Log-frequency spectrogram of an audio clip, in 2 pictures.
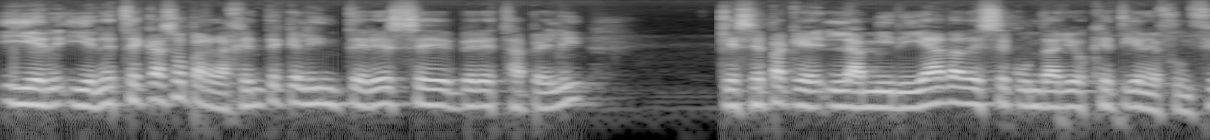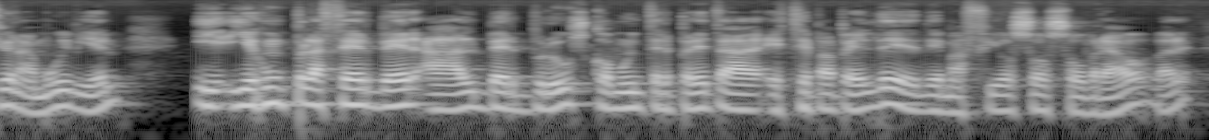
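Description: A man's voice: mid-range voice, steady tone, normal speed, darkish tone. A man, chatting casually and enthusiastically about films as a podcast co-host, full of slang. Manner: enthusiastic, uses slang and filler words. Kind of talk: casual film discussion.

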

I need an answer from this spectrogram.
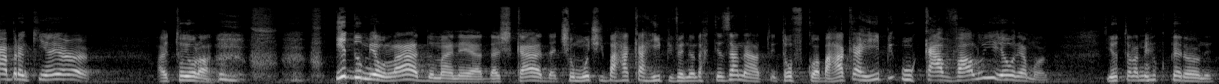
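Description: A young man tells a story with a very high voice and a rapid pace. He acts out voices and sounds as he goes, under a long reverb. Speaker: podcast storyteller. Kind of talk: casual storytelling chat.

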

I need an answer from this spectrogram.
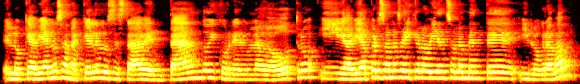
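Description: Higher-voiced northern Mexican woman, casual podcast. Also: quick pace, hardly any pauses, warm tone. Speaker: podcast co-host. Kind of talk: casual conversational chat. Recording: roomy echo, faint music.

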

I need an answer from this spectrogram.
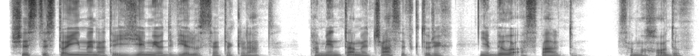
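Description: A slow, rambling old oak tree from a children's audiobook, put on by a man reading. The voice sits low and gravelly, unhurried, fond of the sound of its own long lists. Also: no echo, clean studio sound. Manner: slow, rambling, listing names at length.

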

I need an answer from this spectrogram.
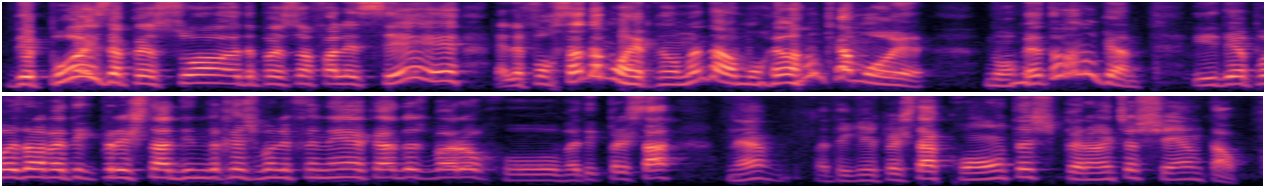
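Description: Lively Brazilian man teaching Torah. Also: sits high, quick pace, hardly any pauses. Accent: Brazilian Portuguese. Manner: lively and joking, acts out little voices. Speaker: rabbi teaching a Torah class. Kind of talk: informal Torah lesson.

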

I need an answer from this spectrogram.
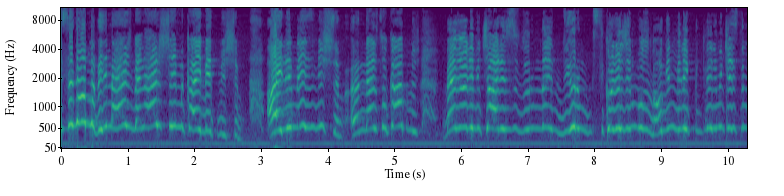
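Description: Tearful young woman pleading fast. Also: extremely high pitch, noisy background. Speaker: guest on a daytime talk show. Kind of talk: emotional testimony.

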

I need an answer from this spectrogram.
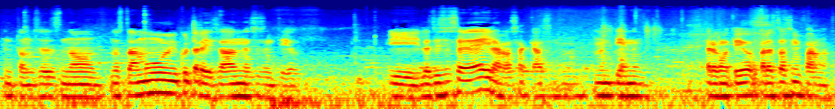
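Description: A man with a Mexican accent making a casual, slangy sales pitch like a laid-back bro, as a podcast guest. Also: fairly even intonation, normal speed. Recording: noticeable background room noise.

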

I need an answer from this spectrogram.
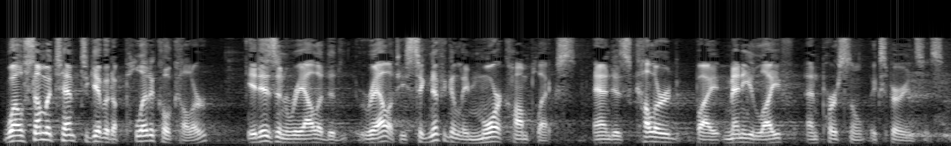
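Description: Grand, low-voiced male announcer in a hall. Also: fairly quick, fairly bright tone. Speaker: club president hosting a luncheon event. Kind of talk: formal speech introducing a public event. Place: hotel meeting hall. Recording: muffled microphone in a reverberant hall.

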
